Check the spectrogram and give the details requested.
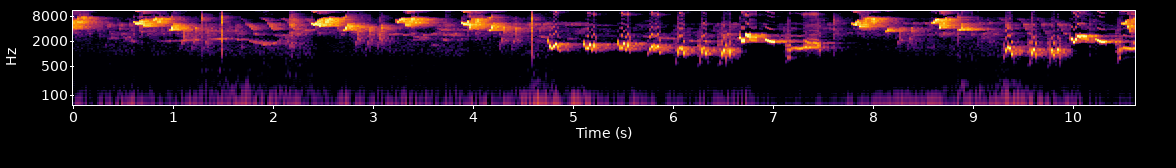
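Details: Agitated white-rumped shama roused to sing heavily and spar; varied high whistles give way to a run of lower, rapid repeated notes, then more fluty phrases near the end.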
